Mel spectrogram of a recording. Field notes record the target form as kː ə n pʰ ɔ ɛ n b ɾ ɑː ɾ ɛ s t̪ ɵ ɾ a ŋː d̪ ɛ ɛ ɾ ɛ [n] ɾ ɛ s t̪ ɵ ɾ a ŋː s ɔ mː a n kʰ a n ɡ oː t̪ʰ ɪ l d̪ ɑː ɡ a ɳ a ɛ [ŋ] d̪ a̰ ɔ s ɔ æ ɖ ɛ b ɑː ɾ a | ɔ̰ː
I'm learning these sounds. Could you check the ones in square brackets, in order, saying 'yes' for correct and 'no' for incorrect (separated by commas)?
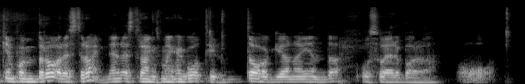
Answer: yes, no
